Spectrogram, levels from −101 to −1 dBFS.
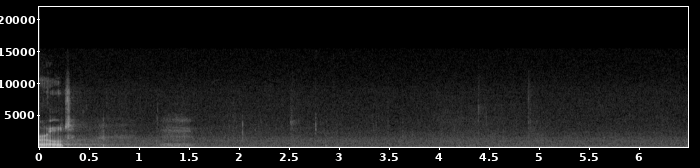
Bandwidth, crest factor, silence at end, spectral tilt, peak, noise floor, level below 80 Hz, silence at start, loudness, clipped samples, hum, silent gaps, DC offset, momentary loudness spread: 15.5 kHz; 28 dB; 4.95 s; -5 dB/octave; -16 dBFS; -61 dBFS; -68 dBFS; 0 s; -42 LUFS; under 0.1%; 60 Hz at -70 dBFS; none; under 0.1%; 9 LU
